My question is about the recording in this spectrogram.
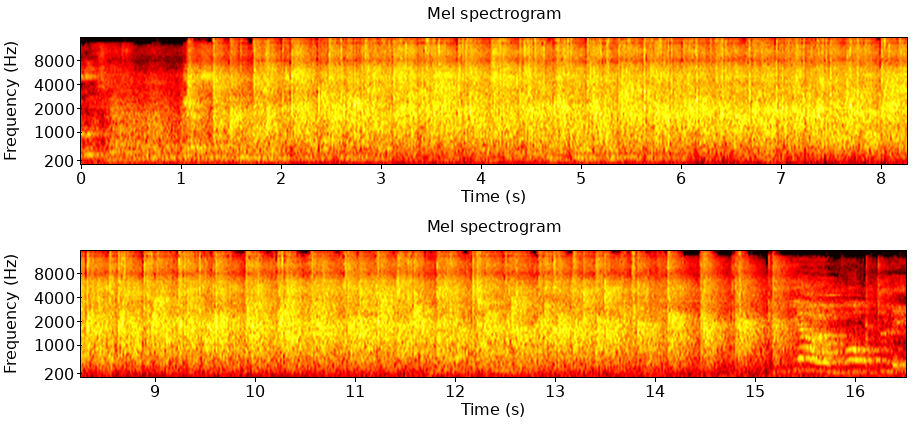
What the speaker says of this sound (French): Je vous convie à vous lever pour applaudir Roger.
